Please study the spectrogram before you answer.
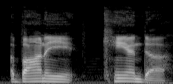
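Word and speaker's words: Abanikanda: pretty sweet it's pronounced a Bonnie Kanda like like Panda okay good to know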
